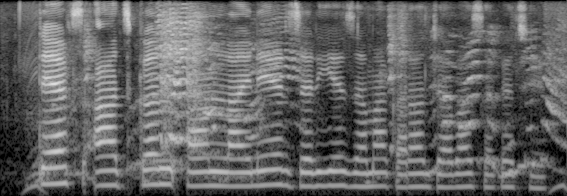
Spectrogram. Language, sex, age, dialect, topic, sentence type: Magahi, female, 18-24, Northeastern/Surjapuri, banking, statement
